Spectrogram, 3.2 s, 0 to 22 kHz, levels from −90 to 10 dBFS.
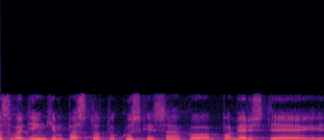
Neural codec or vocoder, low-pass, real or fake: codec, 16 kHz, 8 kbps, FunCodec, trained on Chinese and English, 25 frames a second; 7.2 kHz; fake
